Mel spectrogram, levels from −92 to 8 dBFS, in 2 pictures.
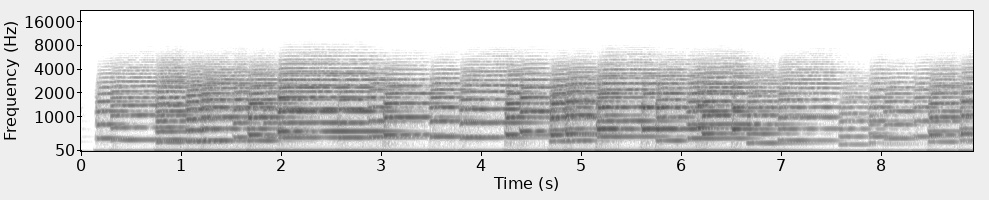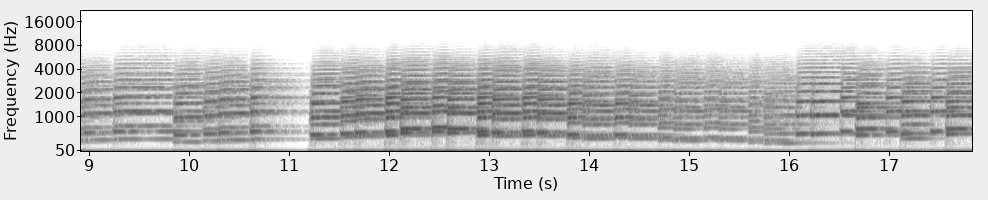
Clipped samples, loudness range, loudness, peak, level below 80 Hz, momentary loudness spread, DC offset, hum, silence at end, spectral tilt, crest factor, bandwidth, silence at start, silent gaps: under 0.1%; 8 LU; -30 LUFS; -10 dBFS; -64 dBFS; 13 LU; 0.9%; none; 0 s; -2.5 dB/octave; 20 dB; 8.8 kHz; 0 s; none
